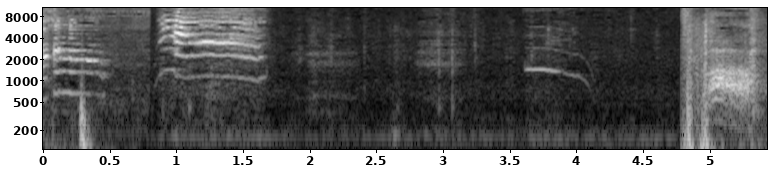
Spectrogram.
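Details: Domestic cat giving a short, bright meow with stacked harmonics, then a softer falling mew a few seconds later, with a low steady hum and a sharp thump at the start and end.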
